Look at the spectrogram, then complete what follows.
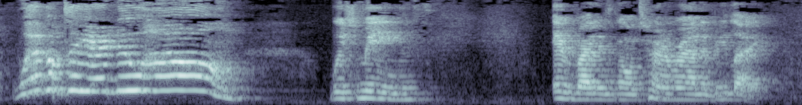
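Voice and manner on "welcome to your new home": put-on loud, very high, thrilled excited shout. Retelling how the door flew open, speaker imitates his loud excited shout. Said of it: "And it was very loud".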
